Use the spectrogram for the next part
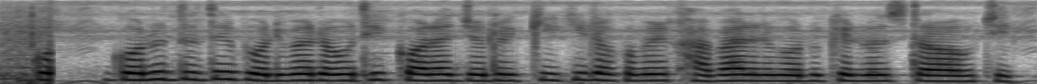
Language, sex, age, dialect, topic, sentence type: Bengali, female, 25-30, Rajbangshi, agriculture, question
